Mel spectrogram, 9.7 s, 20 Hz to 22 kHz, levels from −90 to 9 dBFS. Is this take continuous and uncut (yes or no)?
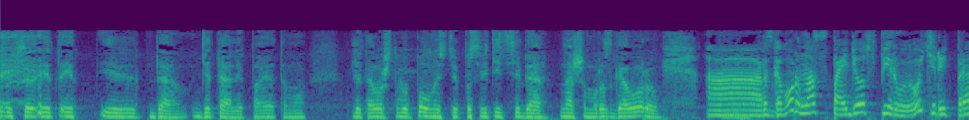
yes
